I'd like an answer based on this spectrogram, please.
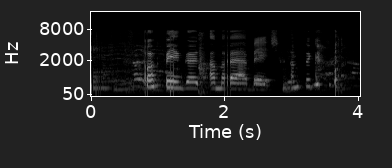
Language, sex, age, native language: Icelandic, female, 13, Icelandic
